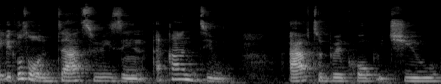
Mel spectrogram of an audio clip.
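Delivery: ordinary talk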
